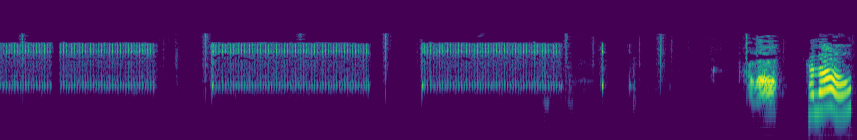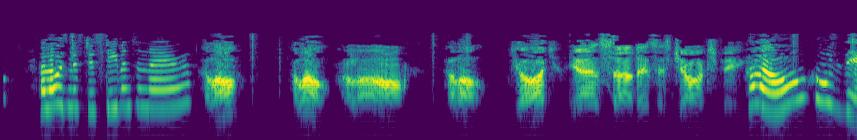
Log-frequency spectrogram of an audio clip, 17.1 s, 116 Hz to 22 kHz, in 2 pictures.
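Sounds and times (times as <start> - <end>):
telephone line ringing in electronic bursts: 0.0 - 5.7
speech: 7.6 - 8.5, 9.2 - 12.6, 14.0 - 17.1.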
